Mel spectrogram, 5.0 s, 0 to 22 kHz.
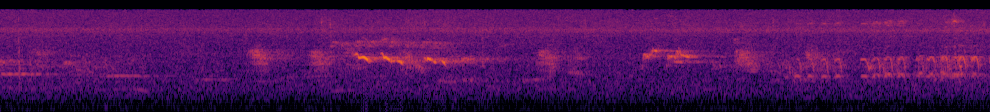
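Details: Decoy red-whiskered bulbul at a trapping site, 7 January 2017, calling to draw in wild birds. Faint, short whistled and chattering phrases come in scattered bursts against constant outdoor hiss.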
